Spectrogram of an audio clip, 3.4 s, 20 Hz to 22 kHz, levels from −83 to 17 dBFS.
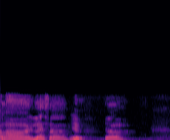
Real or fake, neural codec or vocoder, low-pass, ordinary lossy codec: real; none; 7.2 kHz; none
